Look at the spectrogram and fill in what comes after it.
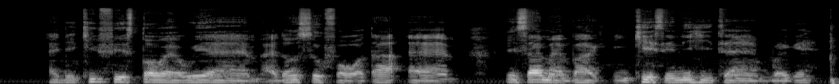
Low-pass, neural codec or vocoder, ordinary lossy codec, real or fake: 14.4 kHz; none; none; real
